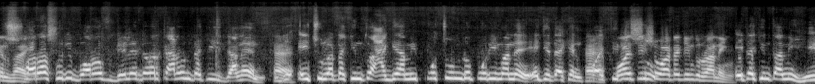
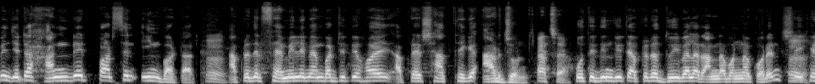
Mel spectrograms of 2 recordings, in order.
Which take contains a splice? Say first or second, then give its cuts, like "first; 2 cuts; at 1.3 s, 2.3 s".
second; 1 cut; at 2.0 s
